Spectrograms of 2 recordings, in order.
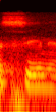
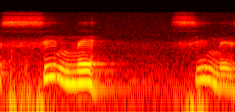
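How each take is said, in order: First: "cine" said as "cini"; low-key "cine" with a soft I at the end; Portuguese final I. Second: "cine" as ci-ne, ending in a clear closed E; Spanish final E. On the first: Teacher showing the Portuguese habit, final I. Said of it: "às vezes a gente pronuncia". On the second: Teacher correcting the Portuguese habit, Spanish final E. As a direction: model "cine" with E, not I, at the end. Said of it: "do espanhol não". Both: Shown as a demonstration.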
